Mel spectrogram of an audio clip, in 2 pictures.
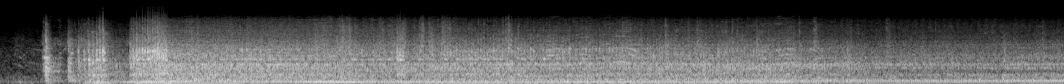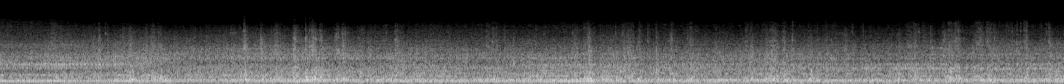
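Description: A truck engine rumbles steadily as the truck drives away.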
